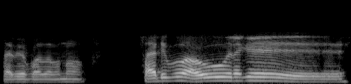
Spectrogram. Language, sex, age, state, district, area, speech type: Assamese, male, 18-30, Assam, Dibrugarh, urban, conversation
